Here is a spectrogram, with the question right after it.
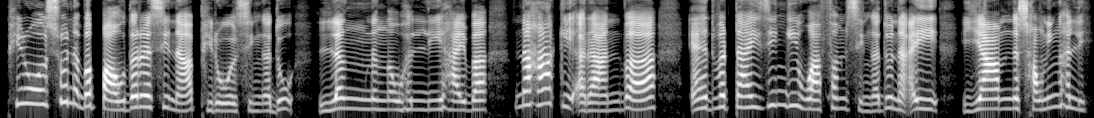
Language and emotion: Manipuri, angry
